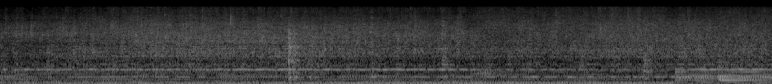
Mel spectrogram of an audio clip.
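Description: Tomatoes sizzling steadily as they fry in hot ghee with spices in a kadhai for a dal tadka, with a single light click about three seconds in.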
